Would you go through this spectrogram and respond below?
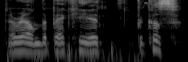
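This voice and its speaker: A man's voice: fairly high pitch, monotone, normal speed, warm tone. A man from New Zealand chatting casually to camera as a travel vlogger on a walk, musing aloud in short phrases. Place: outdoors at a beach. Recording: outdoor noise, faint clicks.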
